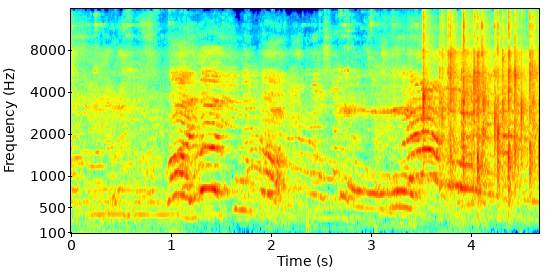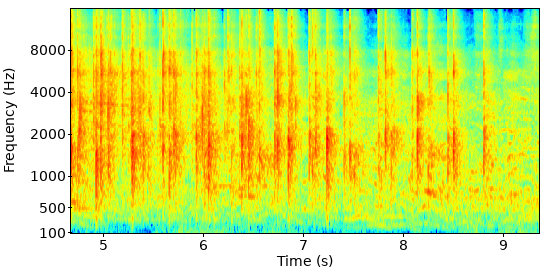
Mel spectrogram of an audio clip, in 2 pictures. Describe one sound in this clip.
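Spectators cheer and shout excitedly.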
